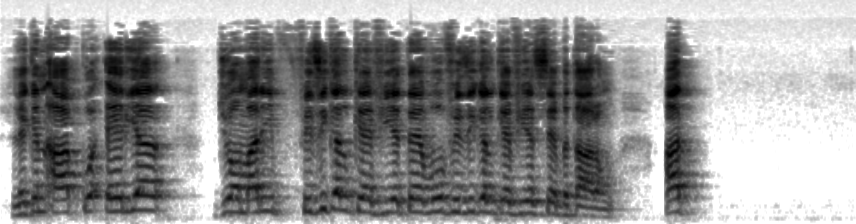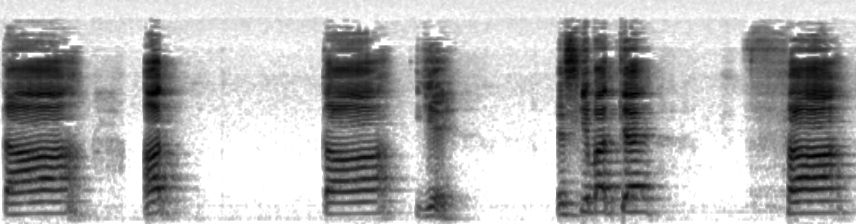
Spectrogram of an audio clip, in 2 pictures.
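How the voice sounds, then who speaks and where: A man with a Pakistani Urdu accent teaches letter pronunciation in an online lesson, speaking into a close mic. His voice sits high and carries a bright edge. He repeats each sound patiently for demonstration. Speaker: Quran teacher.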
